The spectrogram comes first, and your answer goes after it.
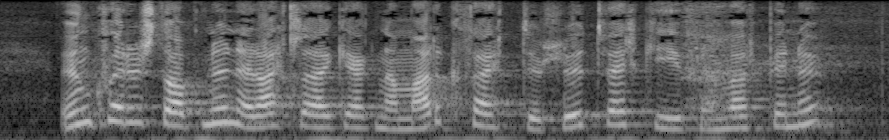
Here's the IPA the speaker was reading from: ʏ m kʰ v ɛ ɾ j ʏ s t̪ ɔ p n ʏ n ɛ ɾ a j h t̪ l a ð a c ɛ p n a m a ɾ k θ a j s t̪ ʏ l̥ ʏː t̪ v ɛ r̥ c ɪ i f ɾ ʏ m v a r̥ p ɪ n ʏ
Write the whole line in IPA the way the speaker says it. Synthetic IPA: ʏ m kʰ v ɛ ɾ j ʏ s t̪ ɔ p n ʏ n ɛ ɾ a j h t̪ l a ð a c ɛ k n a m a ɾ k θ a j h t̪ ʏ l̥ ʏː t̪ v ɛ r̥ c ɪ i f ɾ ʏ m v a r̥ p ɪ n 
